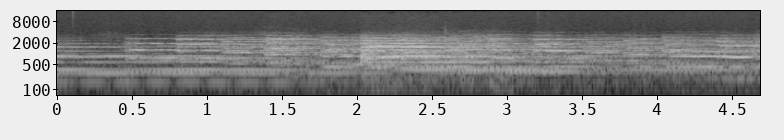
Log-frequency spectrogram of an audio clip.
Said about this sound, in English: Let the bells keep time. Little Gaudi, Silver Sabaoth, Strong John and Jericho, Glad Jubilee, Sweet Dimity, Old Batty Thomas, and Great Taylor Paul. Let us hear your voices.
